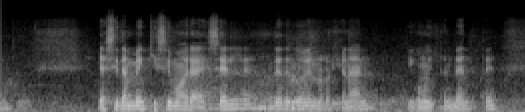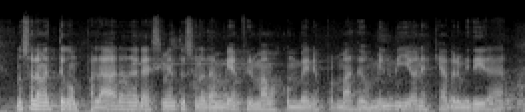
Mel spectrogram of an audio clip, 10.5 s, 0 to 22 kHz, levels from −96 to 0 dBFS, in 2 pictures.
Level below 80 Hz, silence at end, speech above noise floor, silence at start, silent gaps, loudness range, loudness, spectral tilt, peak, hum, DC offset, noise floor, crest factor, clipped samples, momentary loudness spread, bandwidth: -52 dBFS; 0 s; 22 dB; 0 s; none; 2 LU; -31 LUFS; -6.5 dB/octave; -12 dBFS; none; under 0.1%; -52 dBFS; 18 dB; under 0.1%; 11 LU; 12 kHz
